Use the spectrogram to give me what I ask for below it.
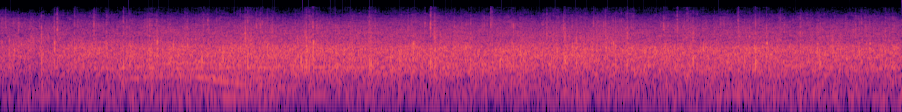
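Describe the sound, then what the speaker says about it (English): A large audience at a diversity breakfast in a convention center ballroom gives sponsors a sustained, dense round of applause, loud and even throughout with no break. "Let's give them a huge round of applause, please."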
